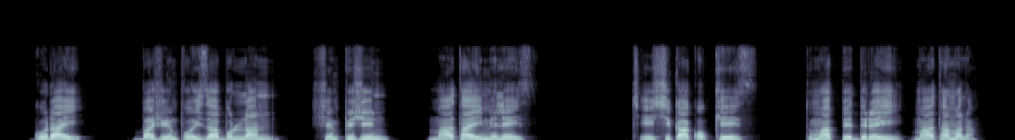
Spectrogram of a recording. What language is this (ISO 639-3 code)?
gmv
